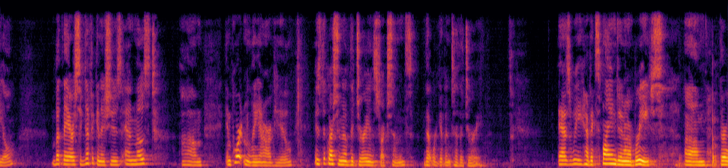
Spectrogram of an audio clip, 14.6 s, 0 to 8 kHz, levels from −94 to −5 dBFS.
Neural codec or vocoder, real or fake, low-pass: codec, 16 kHz, 8 kbps, FreqCodec, smaller model; fake; 7.2 kHz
